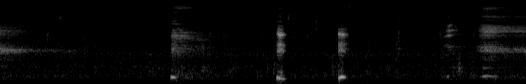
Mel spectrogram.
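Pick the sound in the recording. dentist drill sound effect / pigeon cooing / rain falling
rain falling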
